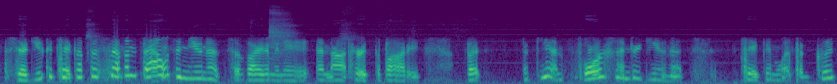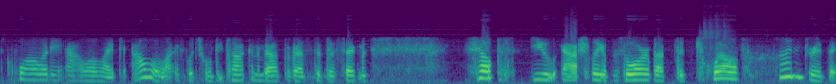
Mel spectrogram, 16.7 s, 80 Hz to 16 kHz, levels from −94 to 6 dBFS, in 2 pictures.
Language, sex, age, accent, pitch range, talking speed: English, female, 50-69, American, 215-275 Hz, 160 wpm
